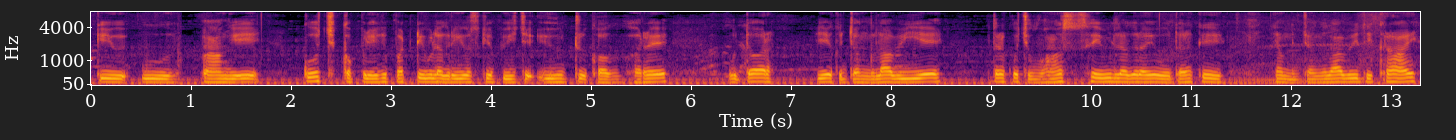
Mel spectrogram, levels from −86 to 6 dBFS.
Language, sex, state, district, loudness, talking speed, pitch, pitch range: Hindi, male, Uttar Pradesh, Hamirpur, -15 LUFS, 165 wpm, 140 Hz, 125-145 Hz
